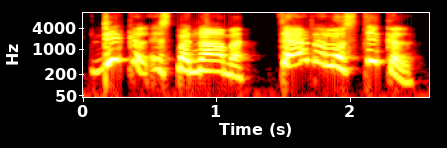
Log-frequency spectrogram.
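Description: A man voicing a small, excitable old wizard who talks shrilly and breathlessly. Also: very high voice, unhurried, pitched above the performer's own voice, exaggerated voice. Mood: overjoyed. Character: elderly excitable wizard, small, top-hatted, giddy.

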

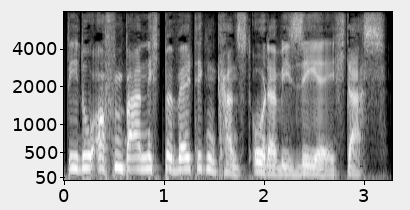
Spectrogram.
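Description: A man's voice: fairly high pitch, big pitch swings, fairly quick, no room sound, clean studio sound, voice pushed up. A man voicing a young, stern alien fleet commander who speaks curtly, in a German audiobook. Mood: cool. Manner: curt and commanding.

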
